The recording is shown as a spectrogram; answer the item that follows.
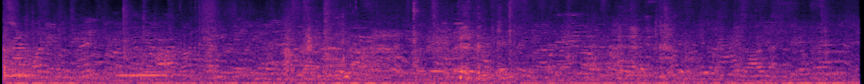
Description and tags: Background Noises - This is the sound of background noise in a restaurant.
